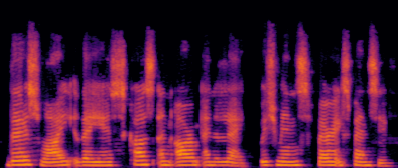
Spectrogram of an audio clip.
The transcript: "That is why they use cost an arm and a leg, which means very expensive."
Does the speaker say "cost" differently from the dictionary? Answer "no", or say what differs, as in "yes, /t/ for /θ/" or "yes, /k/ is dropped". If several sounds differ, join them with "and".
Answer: yes, /t/ is dropped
